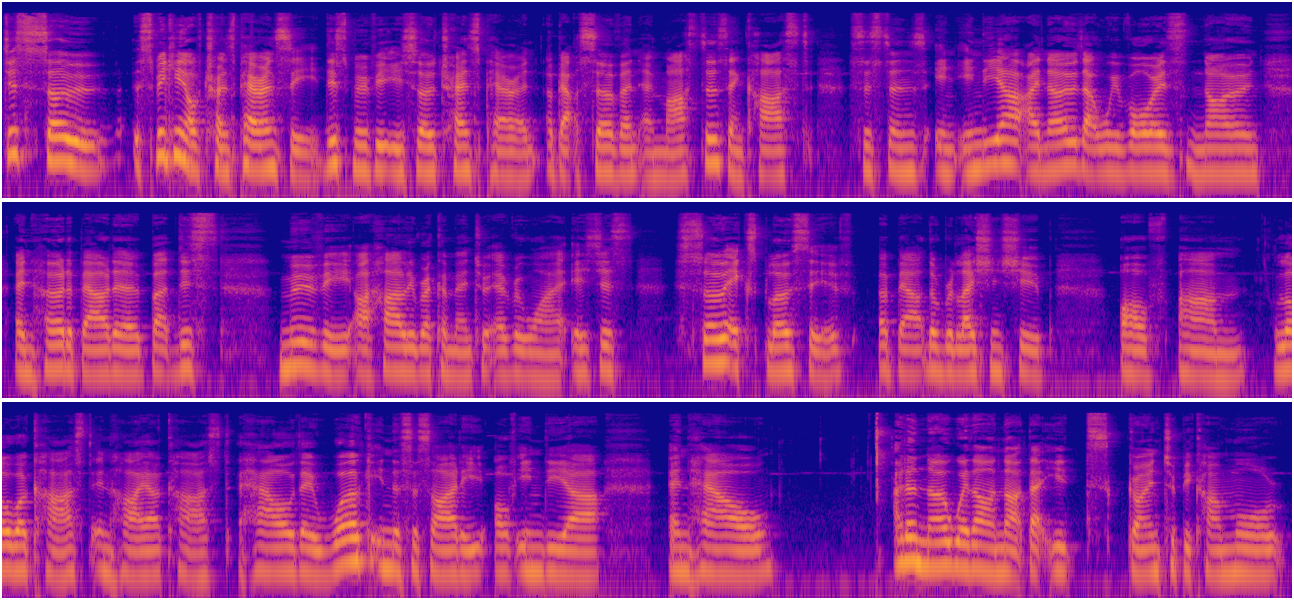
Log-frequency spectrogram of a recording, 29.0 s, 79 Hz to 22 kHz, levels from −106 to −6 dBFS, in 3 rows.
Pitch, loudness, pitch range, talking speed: 165 Hz, -38 LUFS, 155-180 Hz, 150 wpm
